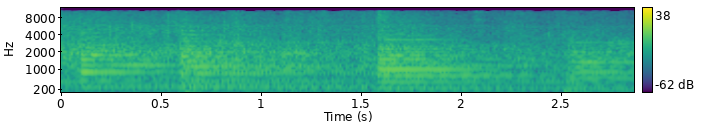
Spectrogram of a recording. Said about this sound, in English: Oh, put your hands together for them. They are coming. They are coming. Oh, keep clapping. Keep clapping. What a blessing. What a blessing.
